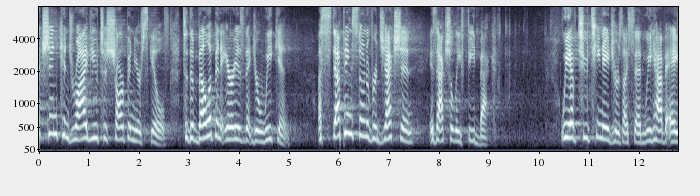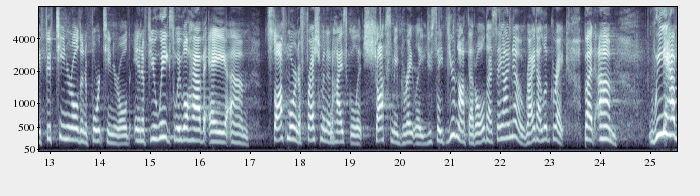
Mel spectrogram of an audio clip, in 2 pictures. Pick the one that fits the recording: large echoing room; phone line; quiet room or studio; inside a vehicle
large echoing room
